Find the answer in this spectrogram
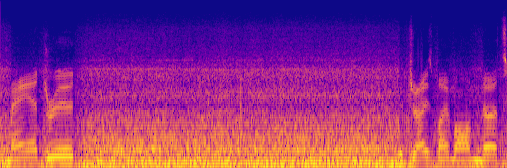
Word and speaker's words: Madrid: That's how the Texans say it. So I tend to go with what the locals call it, Madrid.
